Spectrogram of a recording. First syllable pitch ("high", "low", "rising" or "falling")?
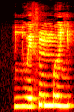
low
